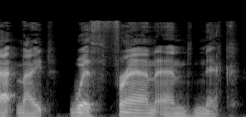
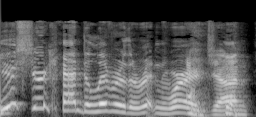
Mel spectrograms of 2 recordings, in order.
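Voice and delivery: high, loud teasing through laughter; laughing; 9 semitones higher, 9 dB louder than usual. Real, not acted. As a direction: tease him while laughing. Teasing cohost after a reading.

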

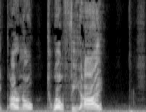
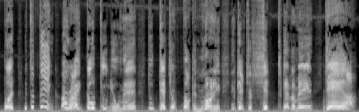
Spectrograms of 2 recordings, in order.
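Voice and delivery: high, sarcastic cheering on; mock encouragement; 8 semitones higher than usual. To flaky friend Forrest, mock hyped-up encouragement. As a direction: hype him up with fake enthusiasm. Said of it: "And so I'm just like".

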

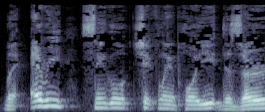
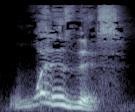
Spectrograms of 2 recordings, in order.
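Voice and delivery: slow amazed disbelief; 9 semitones higher, much slower than usual. Retold or imitated. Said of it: "And I'm like".

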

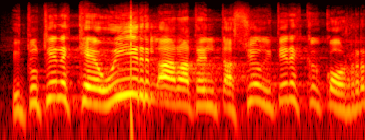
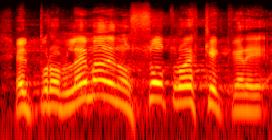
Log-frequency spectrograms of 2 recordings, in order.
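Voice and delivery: usual speaking voice

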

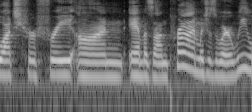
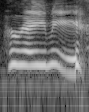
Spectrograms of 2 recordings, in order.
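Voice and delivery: laughing mock cheer; 7 semitones higher, 7 dB louder than usual. Real, not acted. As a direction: laugh through a sarcastic hooray. Mock self-congratulation, laughing.

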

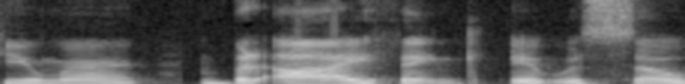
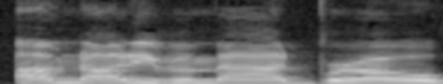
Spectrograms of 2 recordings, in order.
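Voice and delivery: higher and louder, delighted bro cheer; gleeful bro; 6 semitones higher, 4 dB louder than usual. Retold or imitated. Host quotes Max cheering Cole's news, gleeful bro voice. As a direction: beam with pride like a proud buddy. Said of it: "And he's like".

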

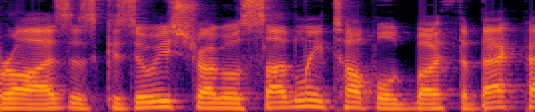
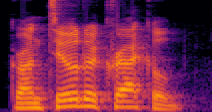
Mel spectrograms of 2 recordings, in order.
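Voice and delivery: usual speaking voice

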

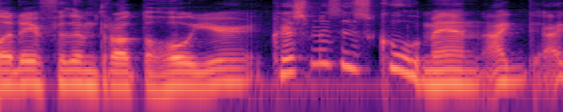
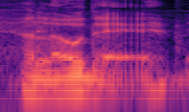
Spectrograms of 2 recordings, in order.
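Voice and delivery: lower, soft Obi-Wan impression; 7 semitones lower, 7 dB quieter, slower than usual. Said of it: "imagine they hit him with".

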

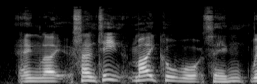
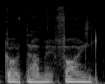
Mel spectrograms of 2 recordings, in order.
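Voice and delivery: grudging mutter; 5 semitones lower, 8 dB quieter than usual. Retold or imitated. Harrison grudgingly agreeing.

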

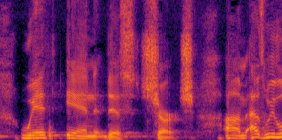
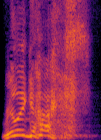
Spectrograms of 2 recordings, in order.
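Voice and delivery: higher, disbelieving "really, guys"; exasperated Paul; 9 semitones higher than usual. Retold or imitated. Paul exasperated with the Corinthian church, higher incredulous voice. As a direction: voice Paul's exasperation. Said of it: "I think Paul is just like".

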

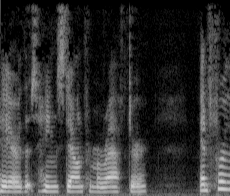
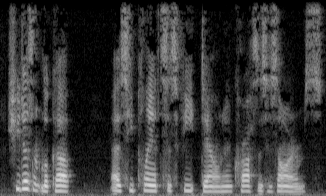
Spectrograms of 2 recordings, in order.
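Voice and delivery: usual speaking voice

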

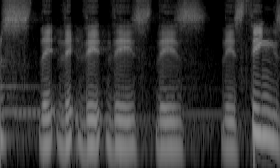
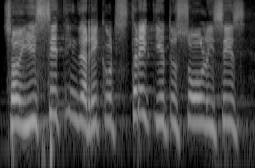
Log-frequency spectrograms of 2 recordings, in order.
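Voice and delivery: raised, loud preacher's voice; preaching at full force; 7 semitones higher, 8 dB louder than usual. Acted. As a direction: drive the point home to the congregation.

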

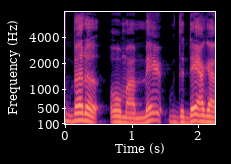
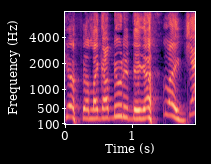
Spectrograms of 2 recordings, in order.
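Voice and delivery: high, laughing mock hurt; laughing disbelief; 11 semitones higher, 6 dB louder than usual. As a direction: laugh through the name. Laughing at own hurt feelings.

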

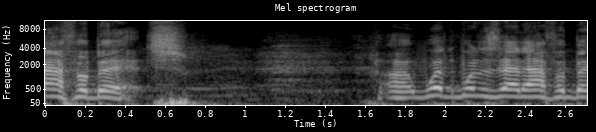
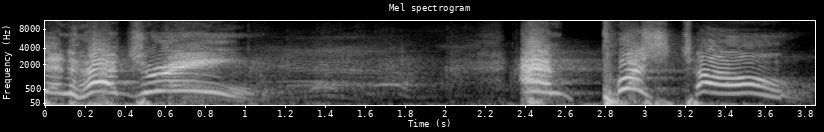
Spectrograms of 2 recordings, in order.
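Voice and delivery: loud, higher, drawn out sermon voice; full-force preaching; 5 semitones higher, 12 dB louder than usual. Real, not acted. Pastor exhorting the congregation, full-force preaching. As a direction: preach it to the back row.

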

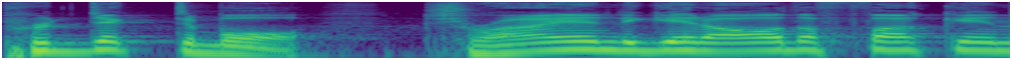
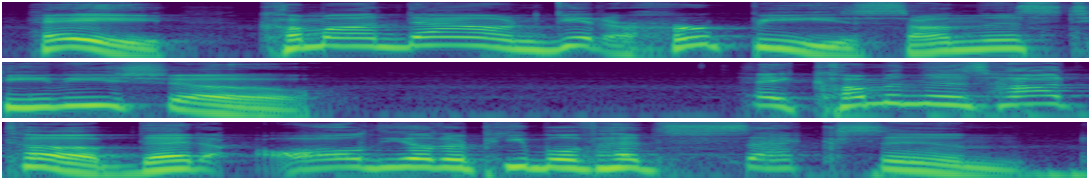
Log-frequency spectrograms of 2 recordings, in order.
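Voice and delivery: mock TV host; 6 semitones higher than usual. Mocking TV show host invite.

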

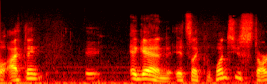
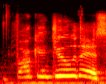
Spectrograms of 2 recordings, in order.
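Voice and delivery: much higher, louder pumped-up friend; hyped-up friend; 4 dB louder than usual. Retold or imitated. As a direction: egg him on like an excited buddy. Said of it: "him sitting there going, like".

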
